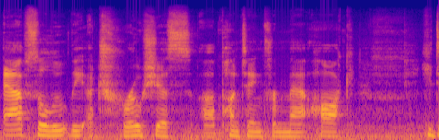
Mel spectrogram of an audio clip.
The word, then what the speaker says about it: Haack: My final takeaway was Hawk, more like Hack. It's a play on words because Matt Hawk's name is spelled H-A-A-C-K.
